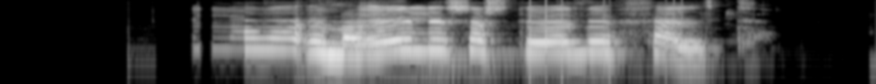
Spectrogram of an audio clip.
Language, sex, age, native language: Icelandic, female, 40-49, Icelandic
